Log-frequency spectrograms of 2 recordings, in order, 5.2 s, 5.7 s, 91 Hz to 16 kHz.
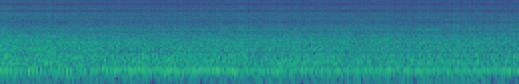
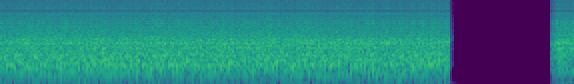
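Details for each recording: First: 1981 Toyota Corona RT132R, 18R-C engine, cold start at about 10°, choke on then turned down one stage: uneven, lumpy, hunting idle with a faint tappety edge and the bonnet shaking. Rough running from tight valve clearances; viscous coupling also seems tired. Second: 1981 Toyota Corona RT132R, 18R-C engine, after the tappets were reset with a larger gap: smooth, even, faster idle with no stalling or shaking and a steady water pump whir on top. The chain is still expected to sound unhappy. Normal idle.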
